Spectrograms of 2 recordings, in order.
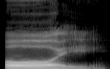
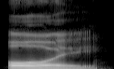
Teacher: Now, it's essential here that you don't move your lips really strong, like oi. It's a clear transition where your tongue moves back and your jaw moves up, but you don't need to move your lips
